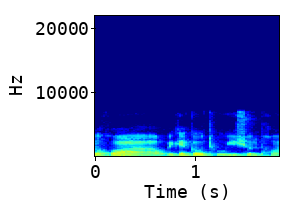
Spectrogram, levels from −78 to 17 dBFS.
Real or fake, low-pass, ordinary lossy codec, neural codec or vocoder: real; 7.2 kHz; none; none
